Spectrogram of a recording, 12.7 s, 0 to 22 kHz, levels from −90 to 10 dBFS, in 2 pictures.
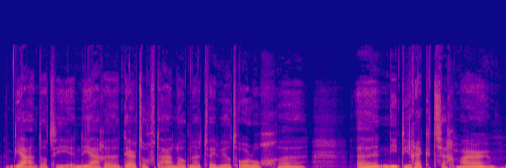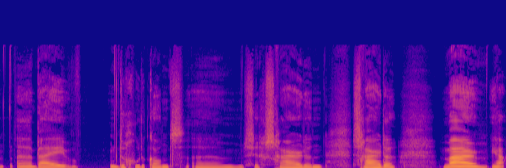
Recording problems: none

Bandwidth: 16 kHz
